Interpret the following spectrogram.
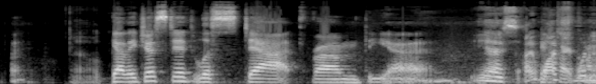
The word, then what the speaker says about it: Lestat: You never pronounce the last letter. If I was saying if it is supposed to be French, I don't know if it is, but if it is, then it's Lista.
